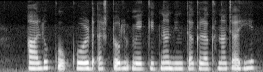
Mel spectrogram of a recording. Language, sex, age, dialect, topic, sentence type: Magahi, female, 25-30, Southern, agriculture, question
